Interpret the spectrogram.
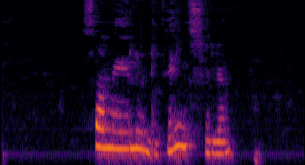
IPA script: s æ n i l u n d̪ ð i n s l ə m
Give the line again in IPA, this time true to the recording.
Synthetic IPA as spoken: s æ m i l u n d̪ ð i n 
